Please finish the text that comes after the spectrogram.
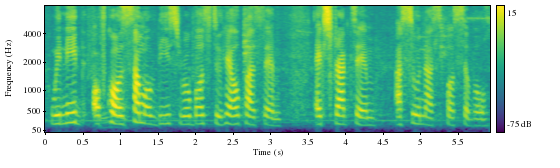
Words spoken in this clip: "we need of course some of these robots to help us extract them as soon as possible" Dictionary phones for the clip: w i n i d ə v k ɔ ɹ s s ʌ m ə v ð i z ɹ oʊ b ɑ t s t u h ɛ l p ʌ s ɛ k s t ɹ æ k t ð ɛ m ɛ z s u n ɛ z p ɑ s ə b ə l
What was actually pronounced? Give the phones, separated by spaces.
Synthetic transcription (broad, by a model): w i n i d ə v k ɔ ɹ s s ʌ m ə v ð i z ɹ oʊ b ɑ t s t u h ɛ l p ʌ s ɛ k s t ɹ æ k t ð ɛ m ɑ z s u n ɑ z p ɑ s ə b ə l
